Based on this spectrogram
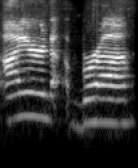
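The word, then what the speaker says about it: Irn-Bru: from uh Amazon and it says pronounced iron bruh Gets You Through that's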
